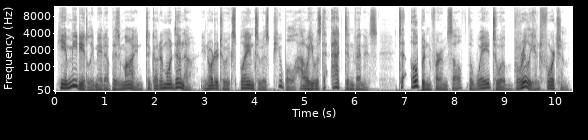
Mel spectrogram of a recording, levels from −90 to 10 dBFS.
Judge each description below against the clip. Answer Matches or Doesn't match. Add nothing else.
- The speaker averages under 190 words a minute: Doesn't match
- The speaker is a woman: Doesn't match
